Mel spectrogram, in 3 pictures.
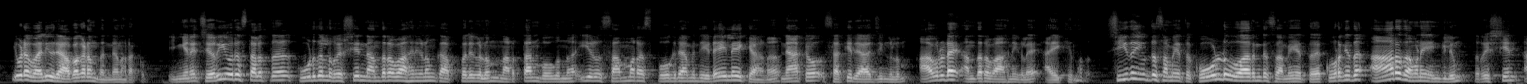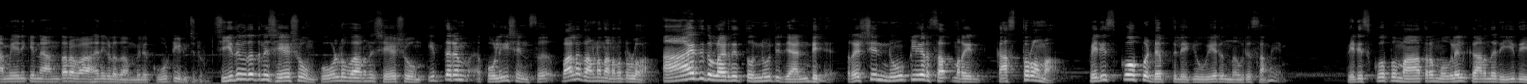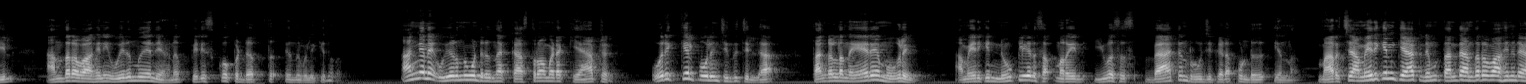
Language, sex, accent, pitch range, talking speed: Malayalam, male, native, 125-185 Hz, 120 wpm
